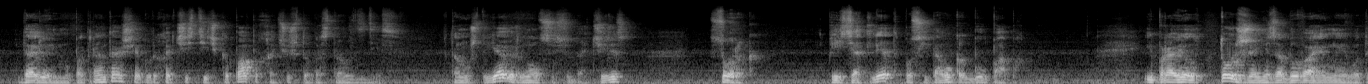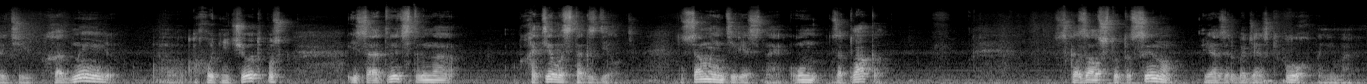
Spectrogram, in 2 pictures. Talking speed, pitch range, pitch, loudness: 115 wpm, 85-105 Hz, 95 Hz, -20 LUFS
